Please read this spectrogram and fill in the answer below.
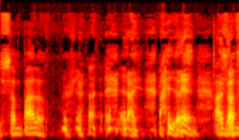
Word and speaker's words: São Paulo: It's interesting that you pronounce it as Sao Paulo, because they don't do that in Brazil. They call it São Paulo.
